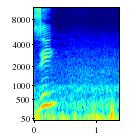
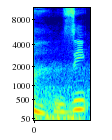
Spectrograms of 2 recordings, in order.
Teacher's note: یا زبر سین یس، تا زبر ہت، یس تا، زا زیر زی، یہ ز ہے، اس میں سیٹی کی ساؤنڈ بھی آئے گی اور شدت بھی ہوگی، نرمی سے نہیں پڑھنا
